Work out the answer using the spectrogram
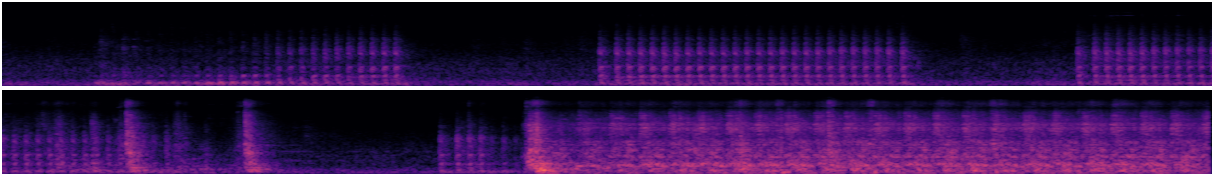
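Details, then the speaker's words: Kombi camper, first start and idle after installing a new custom exhaust replacing the rusty old one: two long cranks, fires and settles to a steady even idle, no rattling, no leaks, much quieter than before. "Sounds so much better than what I had before. It doesn't rattle, it doesn't leak, it sounds so much quieter."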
